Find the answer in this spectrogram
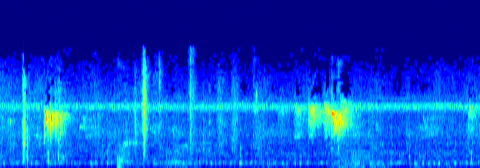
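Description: Brief high-pitched calls of small forest birds, two louder ones about half a second in and about four seconds in, with a few sharp clicks over a quiet forest background.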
